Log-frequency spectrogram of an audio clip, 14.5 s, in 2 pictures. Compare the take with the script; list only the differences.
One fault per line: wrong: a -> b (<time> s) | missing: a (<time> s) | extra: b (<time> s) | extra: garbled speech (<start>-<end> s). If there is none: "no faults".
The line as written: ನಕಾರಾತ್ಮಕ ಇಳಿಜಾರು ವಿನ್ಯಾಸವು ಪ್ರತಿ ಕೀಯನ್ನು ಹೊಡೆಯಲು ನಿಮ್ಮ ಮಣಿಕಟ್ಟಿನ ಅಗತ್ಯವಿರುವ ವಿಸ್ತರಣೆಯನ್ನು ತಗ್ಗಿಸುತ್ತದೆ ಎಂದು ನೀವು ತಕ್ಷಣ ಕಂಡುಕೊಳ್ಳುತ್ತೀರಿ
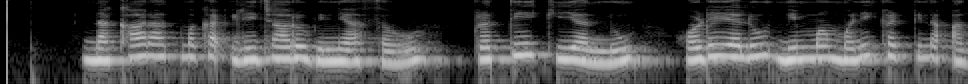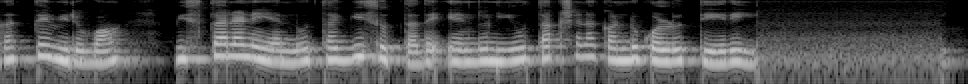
no faults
